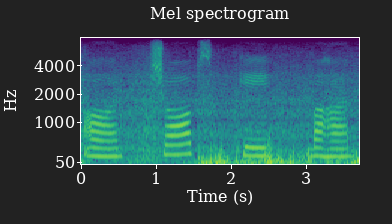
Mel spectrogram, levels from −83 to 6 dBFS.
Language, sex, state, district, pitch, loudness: Hindi, female, Chandigarh, Chandigarh, 180 Hz, -14 LUFS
